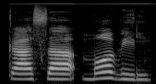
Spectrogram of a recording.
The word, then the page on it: casa movil: spanish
